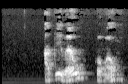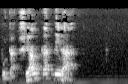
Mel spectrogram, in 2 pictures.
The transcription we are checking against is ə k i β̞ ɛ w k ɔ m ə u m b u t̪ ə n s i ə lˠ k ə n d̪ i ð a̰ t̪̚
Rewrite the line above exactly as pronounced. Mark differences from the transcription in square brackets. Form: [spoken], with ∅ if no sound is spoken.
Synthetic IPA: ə k i β̞ ɛ w k ɔ m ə u m [p] u t̪ ə n s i [a] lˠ k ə n d̪ i ð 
